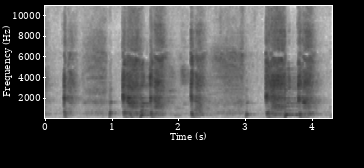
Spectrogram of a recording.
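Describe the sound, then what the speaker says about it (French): A person with the flu coughs in repeated close bursts, three loud clusters of harsh coughs spaced about a second apart with short breaths between. "La toux est moins grasse que tout à l'heure."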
